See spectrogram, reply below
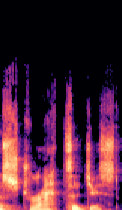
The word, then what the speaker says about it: strategist: So a strategist. Also three syllables. Stress the first syllable. Strategist. A strategist uses strategy.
